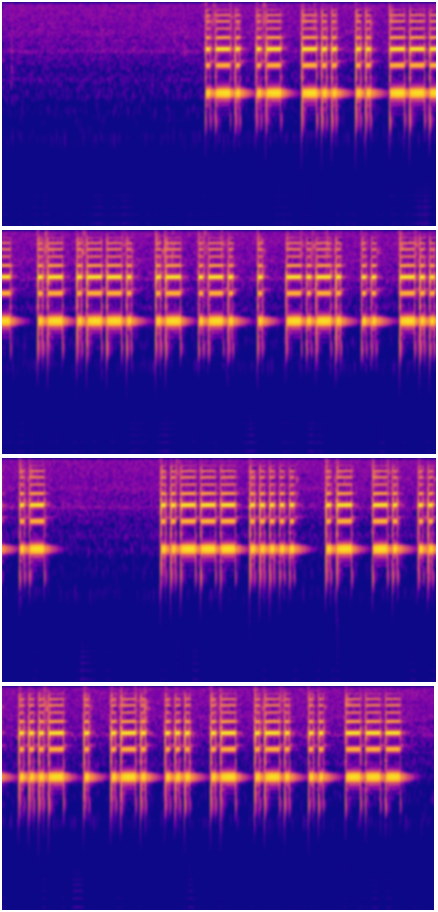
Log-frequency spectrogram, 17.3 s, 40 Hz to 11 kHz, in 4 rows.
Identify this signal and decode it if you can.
Morse code, heard as a keyed tone, about 24 wpm, spaced as for 21 wpm, 1120 Hz. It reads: RADIO APARECIDA 25 ANIVERSARIO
